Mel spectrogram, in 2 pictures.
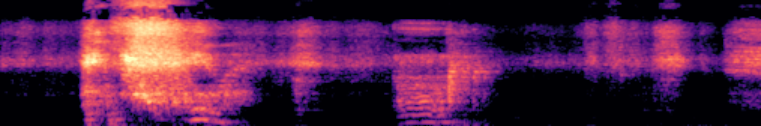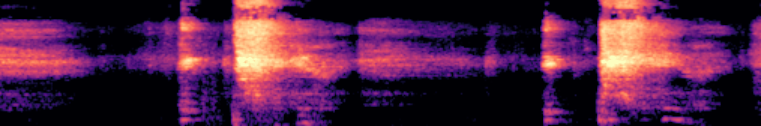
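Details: Three sharp, partly stifled sneezes with quick inhalations before each, from an adult with grass-pollen and dog allergy, set off by a dog brought into the office; repeated allergic sneezing.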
